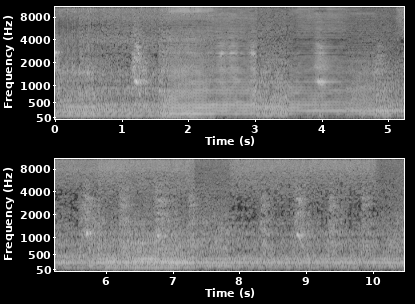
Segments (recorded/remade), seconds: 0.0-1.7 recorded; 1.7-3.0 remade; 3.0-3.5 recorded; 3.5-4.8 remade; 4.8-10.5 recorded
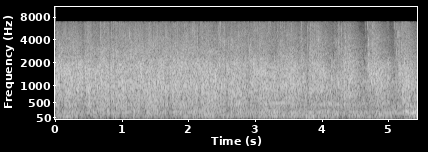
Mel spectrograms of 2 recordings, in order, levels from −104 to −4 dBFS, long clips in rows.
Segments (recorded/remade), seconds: 0.0-5.4 recorded

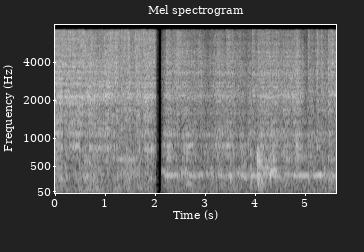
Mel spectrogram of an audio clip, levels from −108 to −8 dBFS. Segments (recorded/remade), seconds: 0.0-1.7 remade; 1.7-5.6 recorded

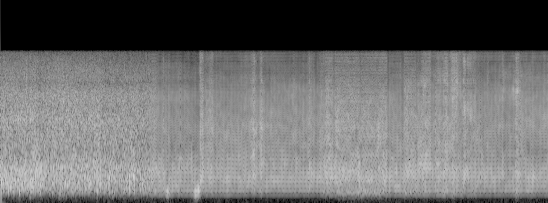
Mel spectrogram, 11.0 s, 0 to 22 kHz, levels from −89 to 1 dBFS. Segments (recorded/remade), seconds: 0.0-3.0 recorded; 3.0-11.0 remade

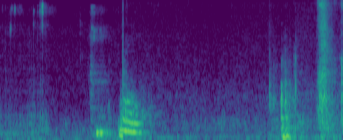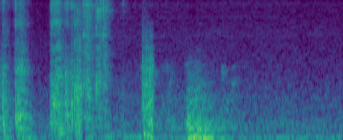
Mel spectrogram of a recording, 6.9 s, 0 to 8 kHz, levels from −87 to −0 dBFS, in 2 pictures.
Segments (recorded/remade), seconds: 0.0-1.0 recorded; 1.0-1.9 remade; 1.9-2.3 recorded; 2.3-6.4 remade; 6.4-6.9 recorded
